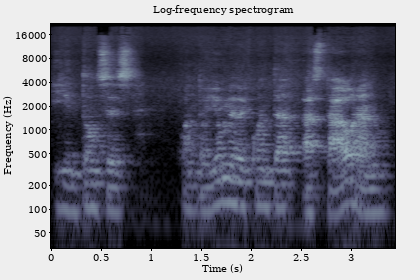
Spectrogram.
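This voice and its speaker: A man from Ecuador with an Ecuadorian highland Spanish accent, a podcast guest telling his life story in a casual, animated way and acting out remembered dialogue. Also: normal speed. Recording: echoey room, distant mic.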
